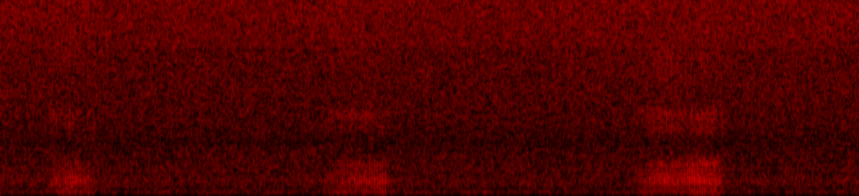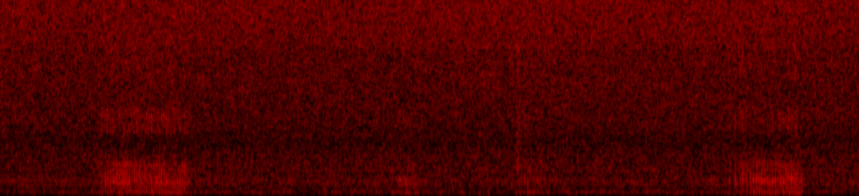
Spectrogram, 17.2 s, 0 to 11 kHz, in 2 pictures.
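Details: Sleeping puppy snoring: soft, regular snoring bursts about every three seconds, roughly 20 per minute, over steady room hiss; snoring.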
